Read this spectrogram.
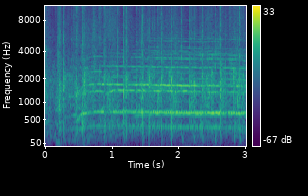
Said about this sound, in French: J'ai eu un prix à New York, ouais, au Chelsea Film Festival, il y a un an et demi maintenant, et ça a été la première sortie publique du film, donc c'était un très bon démarrage. Ça s'applaudit, ça, quand même, excusez-moi.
